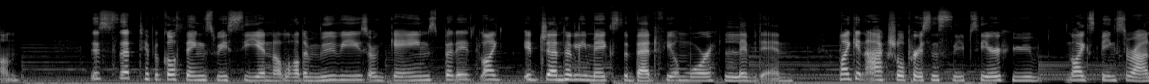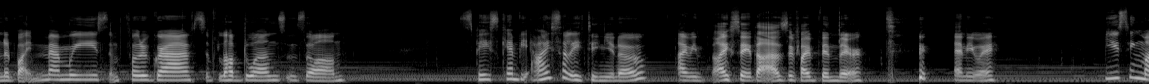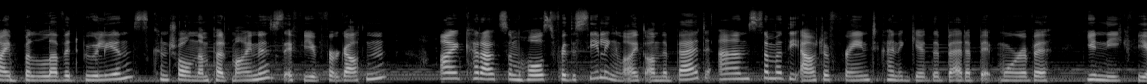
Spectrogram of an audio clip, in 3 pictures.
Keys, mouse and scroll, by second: 0.4 middle click, 0.6 scroll down 2, 0.7 middle click, 0.8 alt+z, 1.2 click, 1.4 click, 1.4-2.4 middle drag, 2.4 click, 2.7 shift+click, 3.0 shift+click, 3.2 e, 5.0 click, 5.5 e, 5.9 Tab, 6.0 middle click, 6.3 scroll up 1, 6.5 shift+middle click, 7.3-7.7 scroll up 3, 7.5 shift+middle click, 7.7 Tab, 7.8 middle click, 7.9 2, 8.0 click, 8.2 shift+middle click, 8.9 ctrl+b, 10.1 Tab, 10.2 middle click, 10.3 scroll down 1, 10.4-11.1 middle drag, 11.2 Tab, 11.2 middle click, 12.0 click, 12.1 middle drag, 12.4 ctrl+b, 13.5 Tab, 13.6 scroll down 1, 13.8-14.8 shift+middle drag, 14.8 Tab, 15.2 Tab, 15.2 middle click, 15.4 KP_Divide, 15.7-16.0 middle drag, 16.0-16.5 scroll up 3, 16.1 shift+middle drag, 16.6-17.5 shift+middle drag, 17.5 g, 17.9 s, 19.0 g, 20.3 s, 21.5 middle click, 22.3 ctrl+z, 22.5 2, 22.8 middle click, 23.0 shift+click, 23.2 shift+click, 23.3 middle click, 23.4 ctrl+b, 24.6 middle click, 24.7 Tab, 24.8 middle click, 25.0 right click, 25.4 click, 25.5 g, 25.7-26.4 middle drag, 26.4 shift+click, 26.6 ctrl+KP_Subtract, 27.1 g, 29.1 Tab, 29.3 g, 29.9-30.6 middle drag, 30.9 click, 31.0 click, 31.1 shift+d, 31.5 g, 32.0 shift+click, 32.2 ctrl+KP_Subtract, 32.4 click, 32.6 middle drag, 32.7 g, 33.1-33.5 shift+middle drag, 33.5 scroll up 1, 33.6-34.1 middle drag, 34.1 s.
